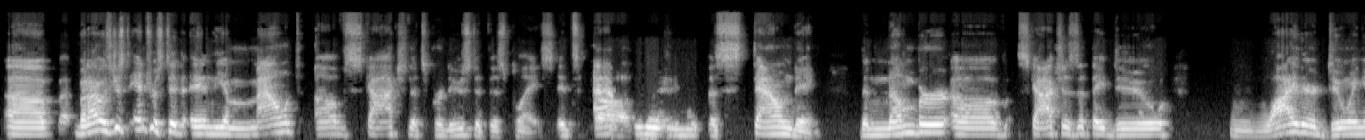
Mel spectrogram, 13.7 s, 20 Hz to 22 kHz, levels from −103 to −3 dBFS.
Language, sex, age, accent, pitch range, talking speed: English, male, 30-49, American, 125-155 Hz, 125 wpm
